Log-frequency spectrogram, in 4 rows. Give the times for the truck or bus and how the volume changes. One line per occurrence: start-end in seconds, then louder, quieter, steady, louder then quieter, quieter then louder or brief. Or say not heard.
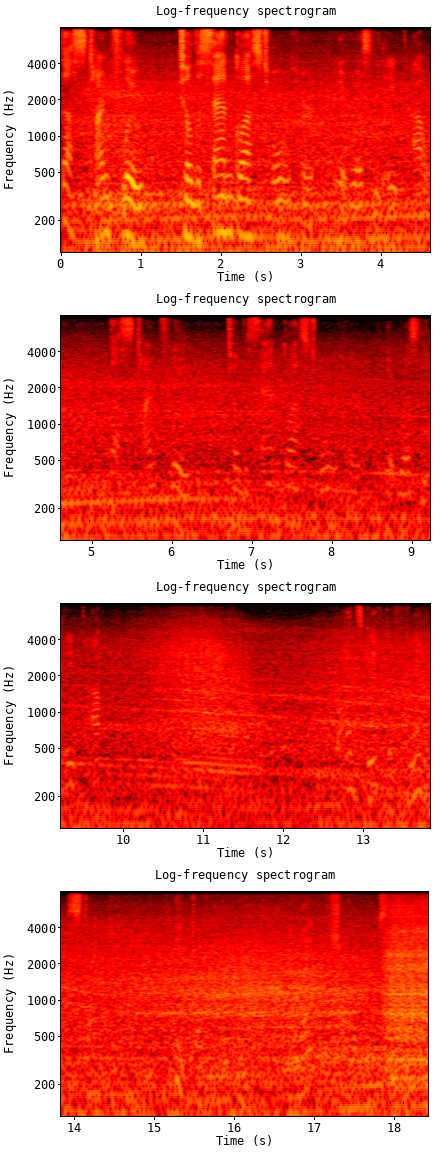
0.0-18.3 quieter then louder.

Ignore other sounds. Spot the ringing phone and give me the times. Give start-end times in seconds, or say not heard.
not heard.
